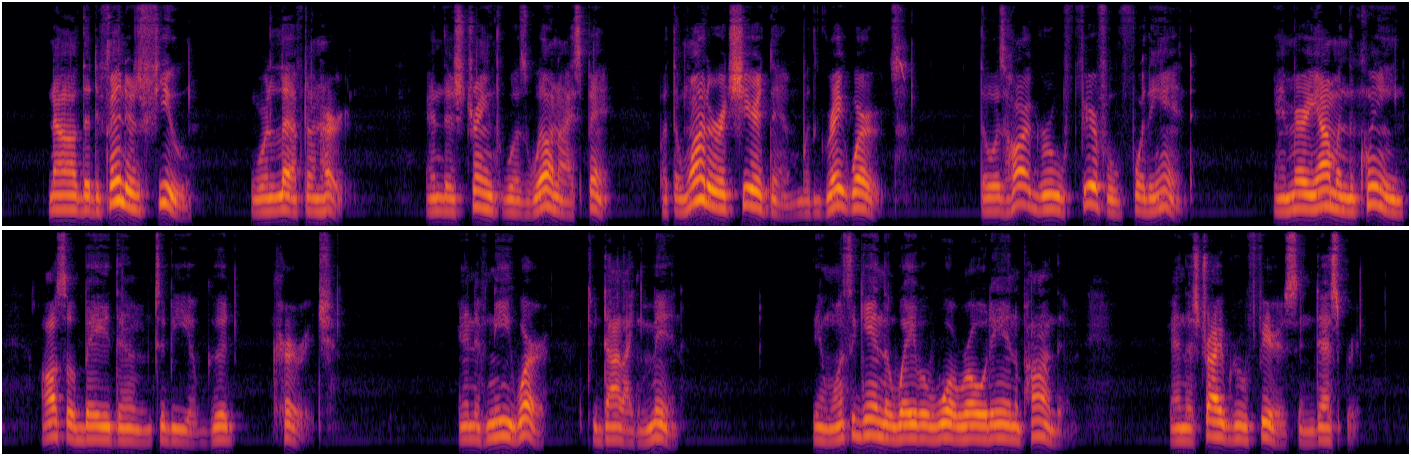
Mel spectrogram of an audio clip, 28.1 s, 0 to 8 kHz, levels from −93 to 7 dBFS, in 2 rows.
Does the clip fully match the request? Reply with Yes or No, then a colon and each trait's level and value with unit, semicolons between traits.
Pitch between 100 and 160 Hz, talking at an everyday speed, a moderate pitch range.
Yes: low, 135 Hz; average, 145 wpm; average, 3.4 semitones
